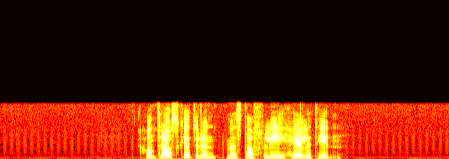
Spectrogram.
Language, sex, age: Norwegian, female, 22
